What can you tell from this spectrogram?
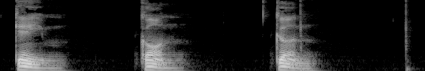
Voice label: english pronunciation rules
